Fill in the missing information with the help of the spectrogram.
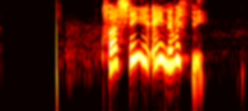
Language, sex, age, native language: Icelandic, male, 9, Icelandic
